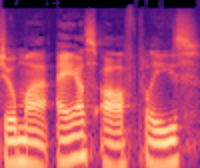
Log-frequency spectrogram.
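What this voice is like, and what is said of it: Put-on Southern American accent. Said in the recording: “I did a southern accent”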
